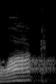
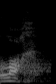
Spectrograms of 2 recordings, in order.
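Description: First: The word ends in a hard k sound. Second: The word ends in a throaty, raspy sound. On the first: The speaker calls it wrong. "is this a lock?" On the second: The speaker calls it right. "No, it's a loch. And they can't do that without spitting"

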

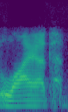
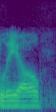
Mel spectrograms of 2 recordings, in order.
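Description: First: The name is read the English way, as spelled. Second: The name is said the French way, like Leo. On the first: The speaker calls it wrong. "So we'd pronounce it Lyot" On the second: The speaker calls it right. "but it's actually LEO, pronounced LEO"

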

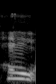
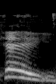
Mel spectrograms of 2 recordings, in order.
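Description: First: It is said at normal volume. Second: It is said a little louder.

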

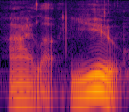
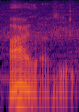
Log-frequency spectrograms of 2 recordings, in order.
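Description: First: The stress is on "you". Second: The stress is on "I".

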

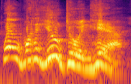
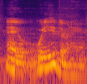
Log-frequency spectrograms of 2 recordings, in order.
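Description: First: It is said in a grand, theatrical way. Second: It is said in a casual, natural way.

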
